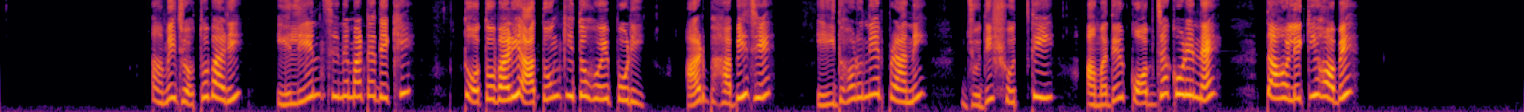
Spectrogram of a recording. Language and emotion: Bengali, fearful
